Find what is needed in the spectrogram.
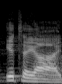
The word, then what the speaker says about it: Ittai: His name is Ittai. Now, it's spelled I-T-T-A-I.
